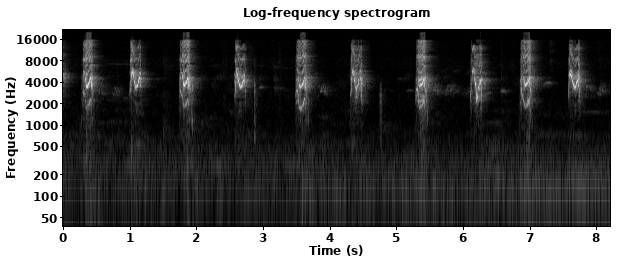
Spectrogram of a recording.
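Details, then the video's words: Long-tailed shrike, a local bird from Pati, giving its song fill material as a training master: a steady series of short, high chirped notes, roughly 79 per minute, each note alike, over a faint low hum. "ISIAN WAJIB BURUNG CENDET"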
